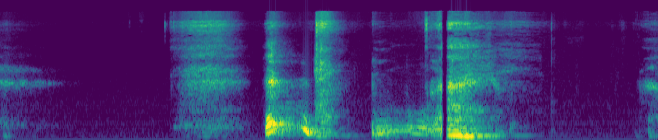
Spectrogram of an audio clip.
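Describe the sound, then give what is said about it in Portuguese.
A loud sneeze with sharp gasping intakes of breath leading into explosive bursts over a few seconds, with no talking around it. “Pronto, espirrado estou.”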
